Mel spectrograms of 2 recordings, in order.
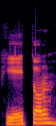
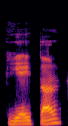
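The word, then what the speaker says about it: Petr: Um, Rob Dwallis is going to take on Ptor Yan. That's how you say it, I guess, in in his native language. Per, but it's spelled Peter.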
